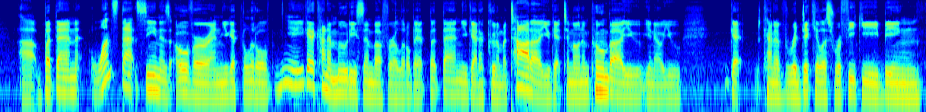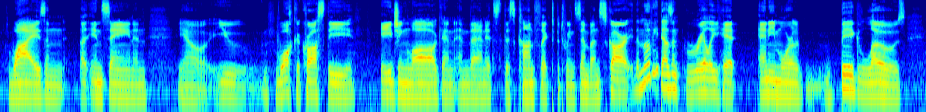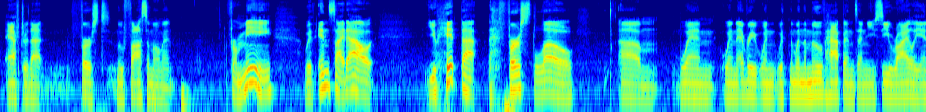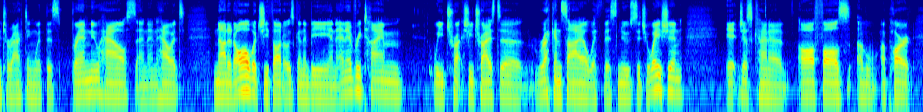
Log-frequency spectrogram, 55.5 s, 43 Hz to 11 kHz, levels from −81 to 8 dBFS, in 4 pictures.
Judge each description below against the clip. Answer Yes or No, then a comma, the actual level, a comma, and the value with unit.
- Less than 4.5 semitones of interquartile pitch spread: Yes, average, 2.9 semitones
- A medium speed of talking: Yes, average, 165 wpm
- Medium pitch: No, very low, 95 Hz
